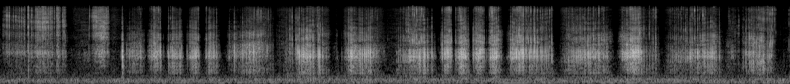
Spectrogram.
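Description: Fingertips and nails rub and scratch a large hollow red plastic traffic cone or bollard standing on pavement, with a small dark tool or pen at its ridged top. Quick, uneven bursts of dry, hissy scraping come in rapid strokes, with a bright band centered near 1.7 kHz and almost no low end. Each stroke stops short with no ring.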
